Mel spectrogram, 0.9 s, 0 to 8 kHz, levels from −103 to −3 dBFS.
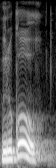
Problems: constant background noise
